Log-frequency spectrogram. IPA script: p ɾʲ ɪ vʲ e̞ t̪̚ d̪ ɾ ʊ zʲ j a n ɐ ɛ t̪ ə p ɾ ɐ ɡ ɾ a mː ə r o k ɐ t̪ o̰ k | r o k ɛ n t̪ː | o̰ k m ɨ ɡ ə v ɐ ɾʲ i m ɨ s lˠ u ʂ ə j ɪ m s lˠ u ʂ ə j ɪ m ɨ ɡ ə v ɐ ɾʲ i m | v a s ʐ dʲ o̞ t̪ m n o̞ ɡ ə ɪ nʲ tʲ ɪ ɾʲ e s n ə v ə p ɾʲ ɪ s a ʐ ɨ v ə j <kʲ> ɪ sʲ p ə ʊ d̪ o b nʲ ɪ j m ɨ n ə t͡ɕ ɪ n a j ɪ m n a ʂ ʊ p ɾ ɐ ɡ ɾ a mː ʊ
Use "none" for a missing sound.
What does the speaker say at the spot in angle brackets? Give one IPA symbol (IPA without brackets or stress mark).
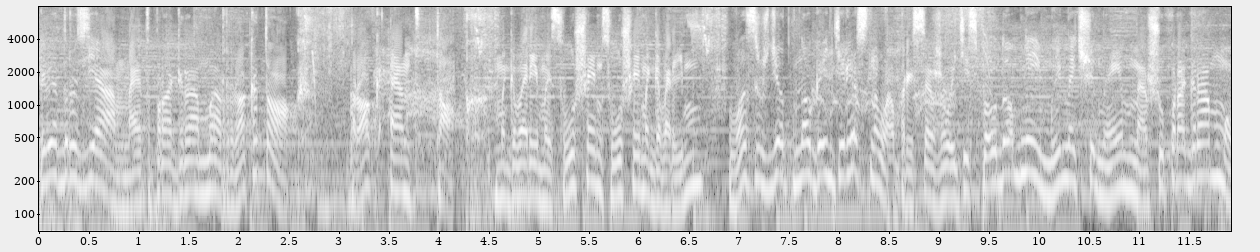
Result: tʲ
